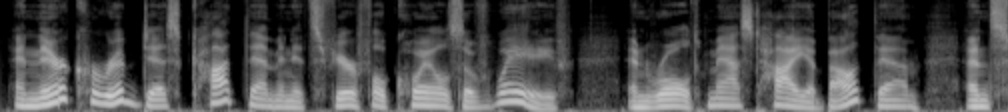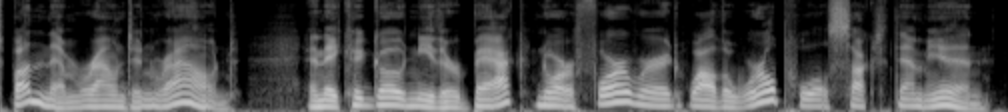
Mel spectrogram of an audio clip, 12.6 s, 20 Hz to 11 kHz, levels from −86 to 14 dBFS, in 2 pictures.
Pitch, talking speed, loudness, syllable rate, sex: 160 Hz, 175 wpm, -17 LUFS, 4.3 syllables/s, female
